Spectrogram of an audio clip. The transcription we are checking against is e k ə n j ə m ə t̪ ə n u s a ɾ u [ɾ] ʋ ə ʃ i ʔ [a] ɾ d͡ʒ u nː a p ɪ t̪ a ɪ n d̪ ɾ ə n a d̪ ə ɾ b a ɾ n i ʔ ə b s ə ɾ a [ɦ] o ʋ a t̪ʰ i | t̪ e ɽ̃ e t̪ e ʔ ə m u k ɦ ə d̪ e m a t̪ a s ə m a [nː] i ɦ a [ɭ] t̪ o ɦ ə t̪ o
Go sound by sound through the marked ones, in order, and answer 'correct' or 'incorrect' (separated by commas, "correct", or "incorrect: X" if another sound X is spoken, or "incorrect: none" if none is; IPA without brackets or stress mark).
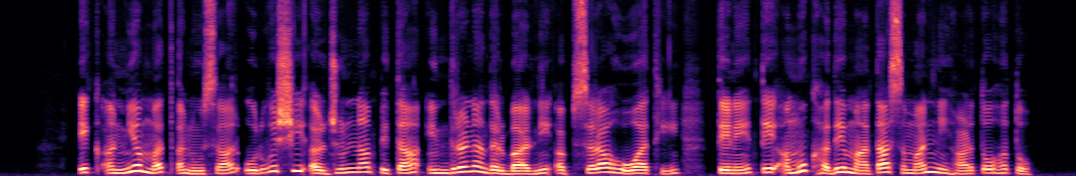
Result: correct, incorrect: ə, correct, correct, correct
